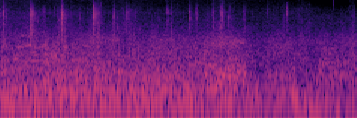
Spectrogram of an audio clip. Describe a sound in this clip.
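A fire crackles and pops.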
